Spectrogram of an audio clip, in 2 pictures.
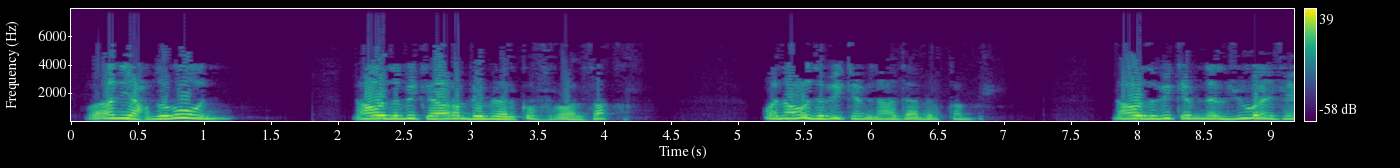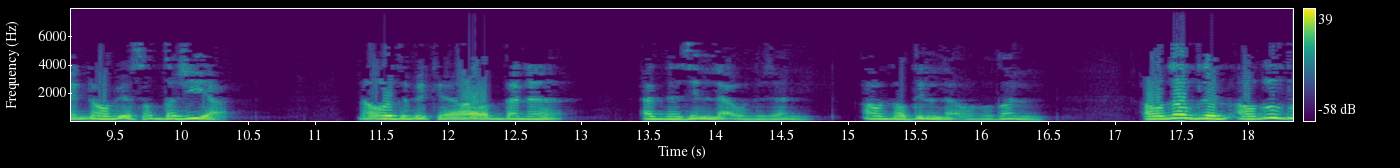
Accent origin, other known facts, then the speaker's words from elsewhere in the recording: Egypt; واحفظ بلادنا مصر وسائر بلاد المسلمين آمنة مطمئنة من كل مكروه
